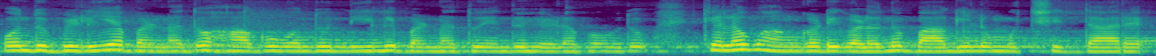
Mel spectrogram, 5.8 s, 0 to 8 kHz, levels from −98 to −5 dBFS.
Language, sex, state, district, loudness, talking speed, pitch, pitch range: Kannada, female, Karnataka, Mysore, -16 LUFS, 145 wpm, 190 Hz, 180-200 Hz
